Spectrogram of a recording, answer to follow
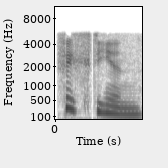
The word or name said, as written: Fichtean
